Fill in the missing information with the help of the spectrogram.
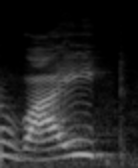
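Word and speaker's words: white: है अब यहां पर व्हाइट यहां पर भी देखिए ब्लू के आगे हा आया तो हमने हा तो नहीं बोला हमने क्या बोला व्हाइट यहां पर भी हमारा है साइलेंट फिर विच कौन सा ठीक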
